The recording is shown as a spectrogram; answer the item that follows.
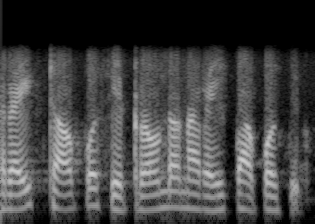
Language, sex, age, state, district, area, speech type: Tamil, male, 18-30, Tamil Nadu, Salem, rural, conversation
